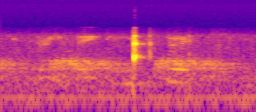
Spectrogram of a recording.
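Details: Baby girl with the hiccups: a single short, sharp voiced catch in a quiet room with a faint trailing click, an infant's hiccup.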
